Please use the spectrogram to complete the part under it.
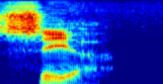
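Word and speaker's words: Hsia: The critical part of his name is the last one, which I assume is pronounced Sia.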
